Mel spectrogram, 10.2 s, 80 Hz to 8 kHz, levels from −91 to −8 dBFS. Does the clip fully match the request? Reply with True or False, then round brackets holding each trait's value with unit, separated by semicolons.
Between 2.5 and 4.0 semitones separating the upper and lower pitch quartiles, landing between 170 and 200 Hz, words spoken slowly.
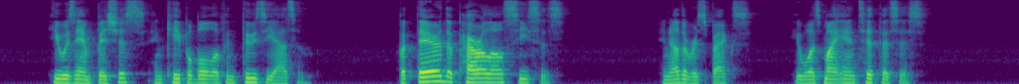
False (2.9 semitones; 130 Hz; 110 wpm)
